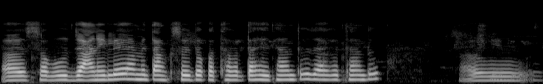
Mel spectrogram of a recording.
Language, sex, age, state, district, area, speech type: Odia, female, 45-60, Odisha, Puri, urban, spontaneous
